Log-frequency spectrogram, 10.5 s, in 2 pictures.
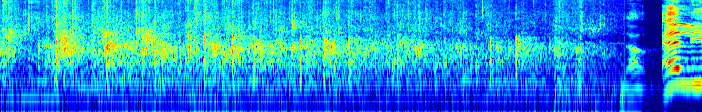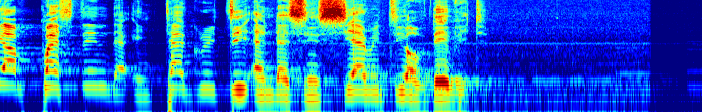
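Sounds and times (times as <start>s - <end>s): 
audience clapping: 0.0s - 4.7s
speech: 4.7s - 9.0s.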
